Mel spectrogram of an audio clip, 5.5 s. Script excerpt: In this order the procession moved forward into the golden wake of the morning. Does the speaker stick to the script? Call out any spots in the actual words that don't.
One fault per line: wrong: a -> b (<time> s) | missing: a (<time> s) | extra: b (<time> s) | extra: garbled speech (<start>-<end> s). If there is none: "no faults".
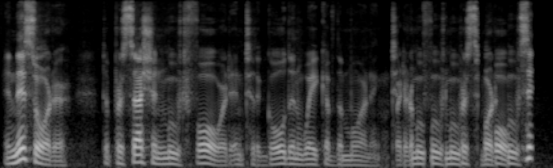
extra: garbled speech (3.9-5.3 s)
